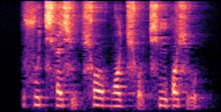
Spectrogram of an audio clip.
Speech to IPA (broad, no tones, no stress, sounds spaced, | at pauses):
sʷ ɘ t͡ɕʰ ɛ ɕ ṵ t͡ɕʰ o b ɔ t͡ɕʰ o̰ t͡ɕʰ ĩ ʔ ɔ ɕ ṵ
